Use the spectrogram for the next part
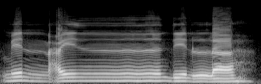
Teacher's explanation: pada lafal nun sukun bertemu ain, jelaskan huruf nunnya karena dia ada bacaan izhar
